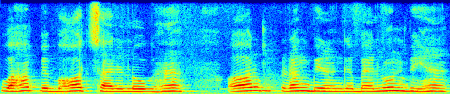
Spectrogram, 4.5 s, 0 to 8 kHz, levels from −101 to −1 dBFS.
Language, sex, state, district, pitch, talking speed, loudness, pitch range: Hindi, female, Jharkhand, Garhwa, 250 Hz, 160 wpm, -15 LUFS, 240-270 Hz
